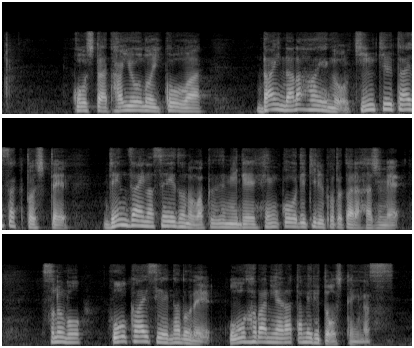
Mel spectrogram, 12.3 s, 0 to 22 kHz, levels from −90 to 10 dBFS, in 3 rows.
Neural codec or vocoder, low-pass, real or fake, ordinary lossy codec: codec, 32 kHz, 1.9 kbps, SNAC; 7.2 kHz; fake; none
